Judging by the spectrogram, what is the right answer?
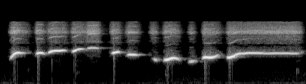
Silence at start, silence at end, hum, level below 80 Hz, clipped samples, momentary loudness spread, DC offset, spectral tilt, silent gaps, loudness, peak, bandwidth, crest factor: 0.1 s; 0.05 s; none; -66 dBFS; under 0.1%; 4 LU; under 0.1%; 5.5 dB/octave; none; -9 LUFS; 0 dBFS; 8 kHz; 10 dB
